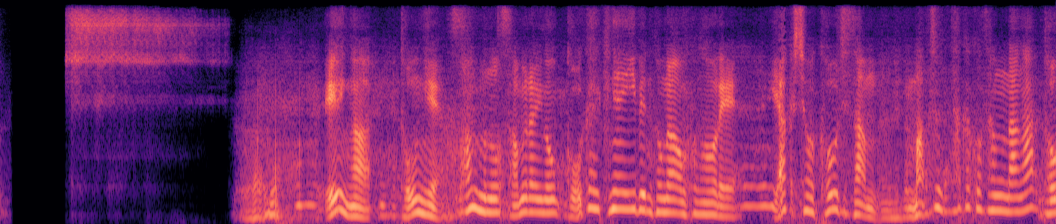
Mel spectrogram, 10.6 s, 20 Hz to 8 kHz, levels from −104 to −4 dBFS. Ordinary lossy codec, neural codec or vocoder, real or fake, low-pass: AAC, 48 kbps; codec, 16 kHz in and 24 kHz out, 0.9 kbps, LongCat-Audio-Codec, four codebook decoder; fake; 7.2 kHz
